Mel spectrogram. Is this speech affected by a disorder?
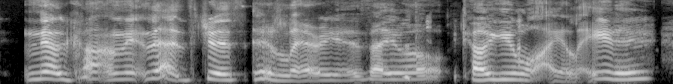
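Yes: cerebral palsy; talks funny.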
